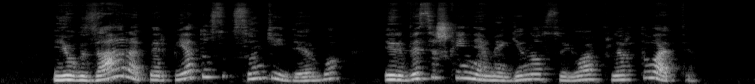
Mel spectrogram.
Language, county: Lithuanian, Panevėžys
